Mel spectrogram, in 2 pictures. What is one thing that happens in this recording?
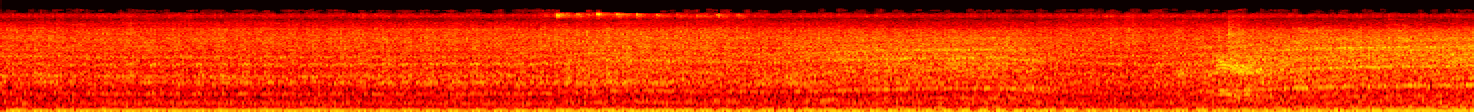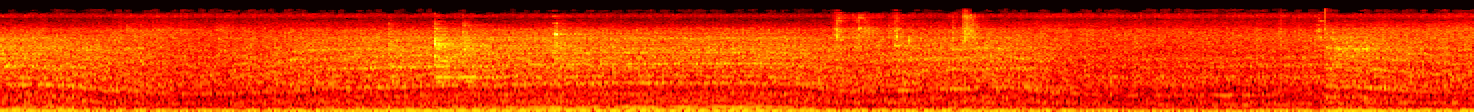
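A large diesel engine idles with a steady, low rumble.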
